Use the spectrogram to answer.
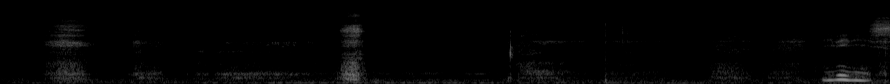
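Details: Person sneezing and sniffling near the end of a recent cold: several soft, breathy sneeze bursts and sniffles in a quiet room.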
